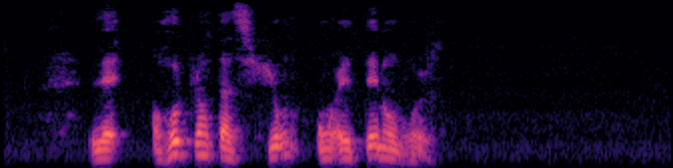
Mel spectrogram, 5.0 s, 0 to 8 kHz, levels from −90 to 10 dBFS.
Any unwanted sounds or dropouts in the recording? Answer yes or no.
no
